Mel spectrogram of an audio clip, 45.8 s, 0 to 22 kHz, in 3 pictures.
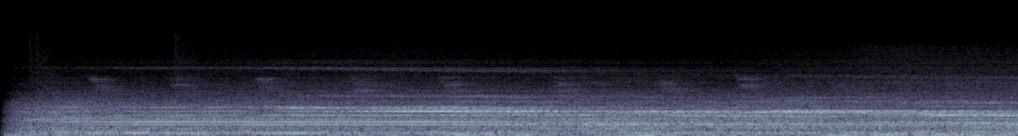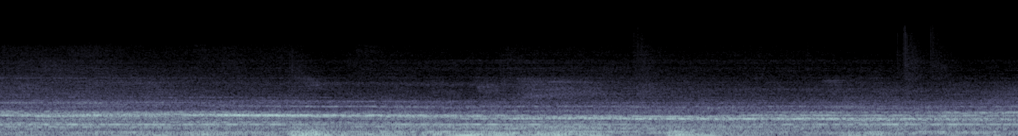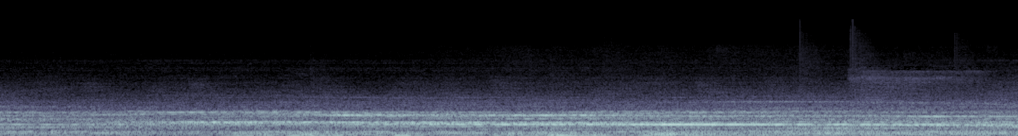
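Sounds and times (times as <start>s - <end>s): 
constant evolving moaning drone: 0.2s - 45.8s.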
